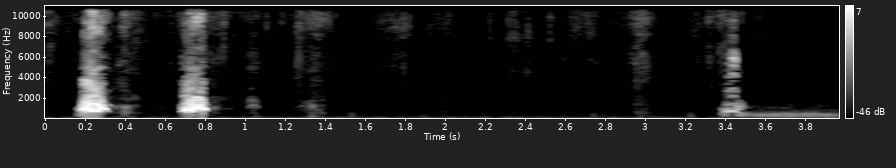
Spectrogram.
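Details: Spyke the dog, hunting moles, lets out two quick loud barks in succession, then a softer yelp followed by a low whine, over a quiet outdoor background.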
